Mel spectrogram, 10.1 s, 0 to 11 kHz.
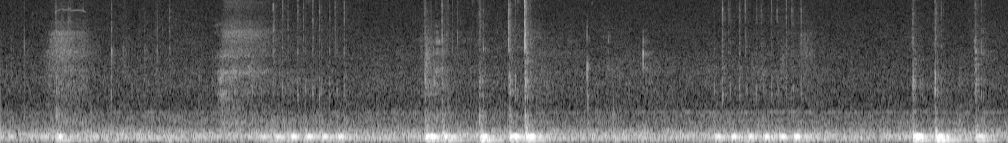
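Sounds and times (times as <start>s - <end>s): computer keyboard keystrokes: 1.4s - 1.8s, 2.7s - 3.6s, 4.2s - 5.5s, 7.1s - 8.2s, 9.1s - 10.0s.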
